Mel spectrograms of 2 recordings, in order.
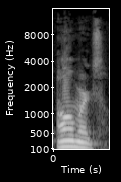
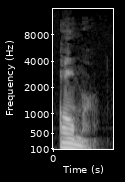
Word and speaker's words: Olmert: Ehud Olmert's last name is spelled O-L-M-E-R-T. So the American tongue would pronounce that Olmert. But that's not the way they pronounce it in Israel, and I've heard several people in Israel pronounce his name. They pronounce it Omer, which is the same word that she heard.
